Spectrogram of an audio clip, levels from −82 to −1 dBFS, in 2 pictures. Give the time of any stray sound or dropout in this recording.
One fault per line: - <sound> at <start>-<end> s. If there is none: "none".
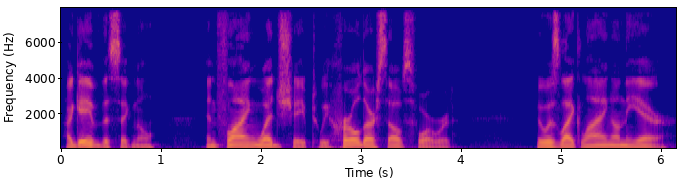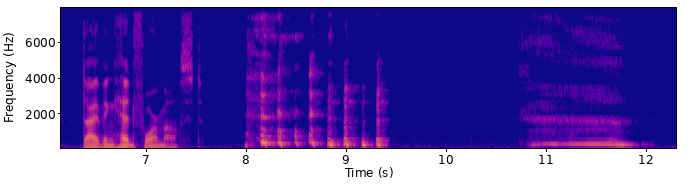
- laugh at 8.0-9.4 s
- sigh at 10.7-12.1 s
